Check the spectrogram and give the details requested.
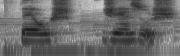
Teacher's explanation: European Portuguese uses /ʃ/ for words that end in -s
